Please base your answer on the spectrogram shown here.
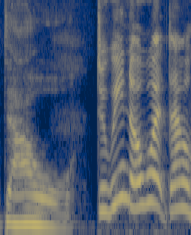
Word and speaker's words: Tao: Yeah, it's spelled T-A-O, but it's pronounced Dow.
